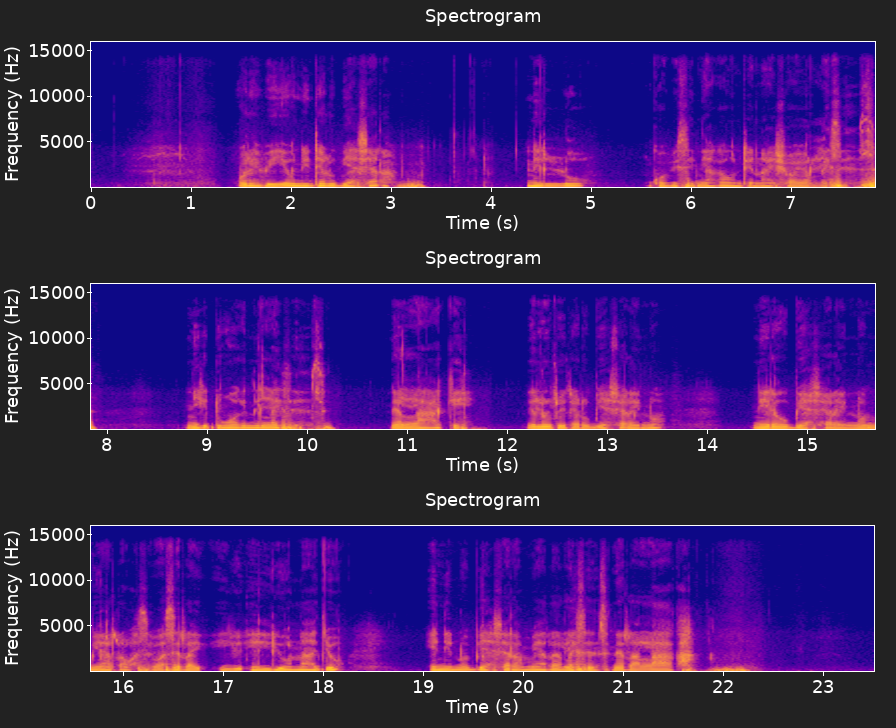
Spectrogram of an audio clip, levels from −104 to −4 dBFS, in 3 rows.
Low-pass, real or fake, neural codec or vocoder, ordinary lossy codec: 14.4 kHz; real; none; none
